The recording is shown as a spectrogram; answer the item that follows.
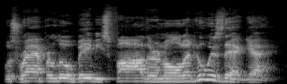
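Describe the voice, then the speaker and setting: A man's voice: mid-range voice, steady tone, brisk, bright, forceful tone. A man interviewing someone by phone, asking direct questions in an informal way. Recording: noisy recording with clicks.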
